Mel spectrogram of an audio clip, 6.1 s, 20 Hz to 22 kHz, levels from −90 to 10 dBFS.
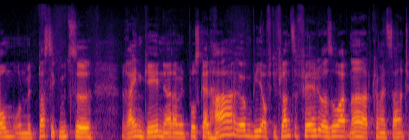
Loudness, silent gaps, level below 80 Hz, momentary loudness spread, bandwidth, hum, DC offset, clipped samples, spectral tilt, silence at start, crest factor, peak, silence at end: -19 LUFS; none; -62 dBFS; 7 LU; 14.5 kHz; none; under 0.1%; under 0.1%; -7.5 dB/octave; 0 s; 16 dB; -4 dBFS; 0.05 s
